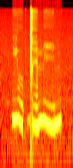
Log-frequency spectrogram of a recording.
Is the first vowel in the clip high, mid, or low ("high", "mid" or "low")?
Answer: high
